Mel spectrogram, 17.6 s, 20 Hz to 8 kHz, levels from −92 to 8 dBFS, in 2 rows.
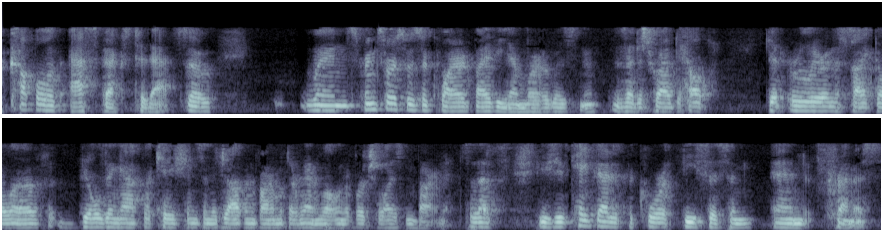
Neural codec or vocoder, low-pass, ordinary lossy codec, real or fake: vocoder, 22.05 kHz, 80 mel bands, WaveNeXt; 7.2 kHz; AAC, 16 kbps; fake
